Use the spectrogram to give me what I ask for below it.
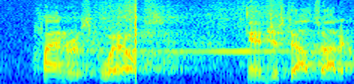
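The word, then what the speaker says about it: Llanrwst: we have a double l again and that's pronounced clanrest clanrest whales and just outside of clan roast is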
